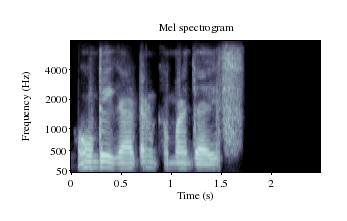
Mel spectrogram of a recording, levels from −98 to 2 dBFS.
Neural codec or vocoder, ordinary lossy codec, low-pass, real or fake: vocoder, 44.1 kHz, 128 mel bands, Pupu-Vocoder; Opus, 24 kbps; 7.2 kHz; fake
